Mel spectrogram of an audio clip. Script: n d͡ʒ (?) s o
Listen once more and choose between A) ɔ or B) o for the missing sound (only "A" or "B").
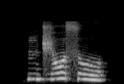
A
